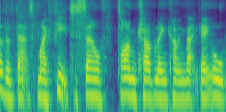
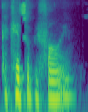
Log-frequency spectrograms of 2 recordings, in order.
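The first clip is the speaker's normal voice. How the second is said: put-on tiny soft voice, quieter; 7 dB quieter than usual. Retelling an inner voice heard while deciding to leave: imitating a tiny quiet voice. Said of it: "tiny, quiet kind of "did I make it up" voice saying".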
